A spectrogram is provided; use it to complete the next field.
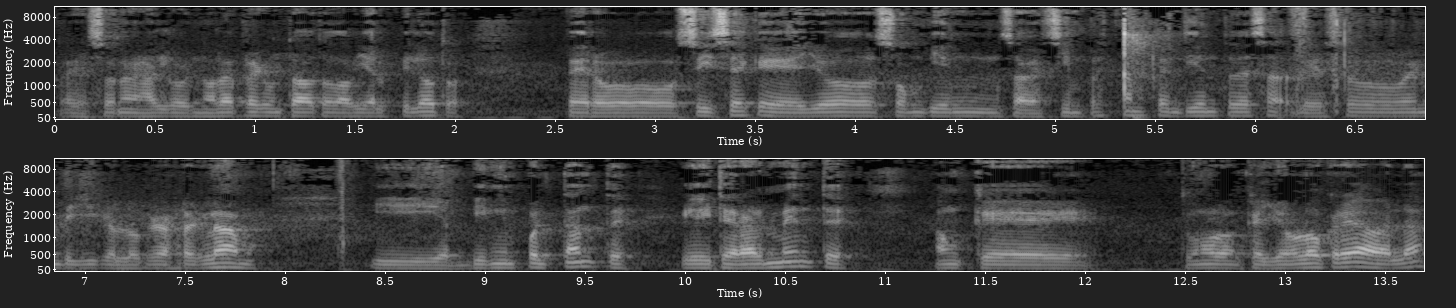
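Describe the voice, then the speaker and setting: Using a plain, everyday voice, a man with a fairly low pitch talks at a moderate pace with fairly even intonation. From Puerto Rico, Orocovis (central mountains). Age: 20s. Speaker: soldier. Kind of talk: interview.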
